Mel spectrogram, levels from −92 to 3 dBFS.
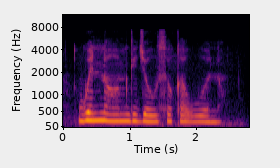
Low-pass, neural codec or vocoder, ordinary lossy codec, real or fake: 7.2 kHz; none; none; real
